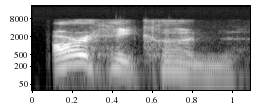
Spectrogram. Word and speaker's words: Arhaekon: of the broadcast um up this time is Arun apparently that's how it's pronounced um right anyway putting that aside Aron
